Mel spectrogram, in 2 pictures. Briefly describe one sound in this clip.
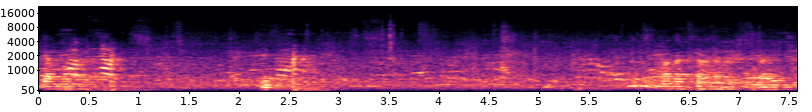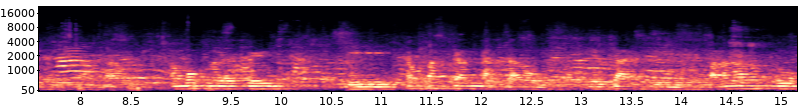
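An older man speaks steadily through a microphone and loudspeaker.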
